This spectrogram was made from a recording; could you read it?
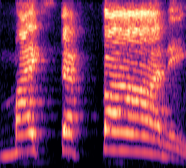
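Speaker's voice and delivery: put-on Italian accent on the name. Saying the listener's name, mike stefani, in an italian voice. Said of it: "in my Italian voice".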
